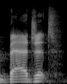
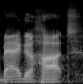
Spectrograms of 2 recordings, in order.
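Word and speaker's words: Bagehot: of sorts and Central Banking circles he's Walter badgett not bagahot as it's spelled and pronouncing it incorrectly at least among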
